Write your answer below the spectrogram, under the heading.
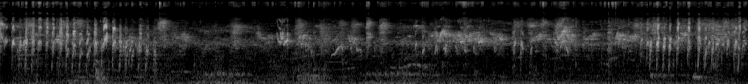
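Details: A group of budgerigars chirping continuously, with busy, high twittering and rasping notes that swell louder near the start and again toward the end.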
